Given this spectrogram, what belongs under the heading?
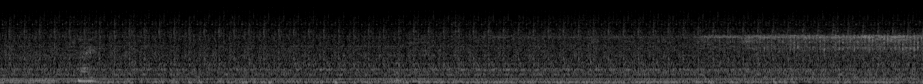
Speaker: basically we have a running engine here and you can hear it and uh it really doesn't sound anything abnormal if this engine were in your bay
